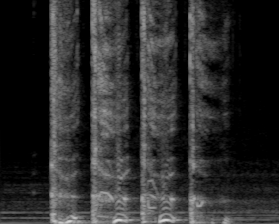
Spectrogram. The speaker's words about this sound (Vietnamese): Một tiếng ho ở trong quan tài cất lên đột ngột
